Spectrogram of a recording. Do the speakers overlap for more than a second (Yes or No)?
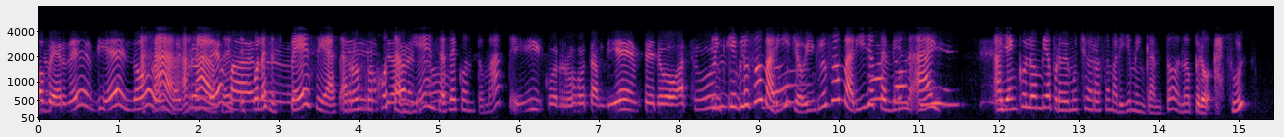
Yes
